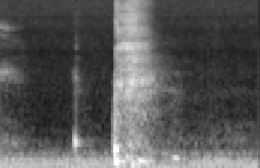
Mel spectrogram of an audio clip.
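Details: A short indrawn breath, then one forceful, harsh sneeze over a low background hum, from a short, rough, intensely itchy and painful sneezing fit; some sneezes came from the chest, with possible wheezing on exhales.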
